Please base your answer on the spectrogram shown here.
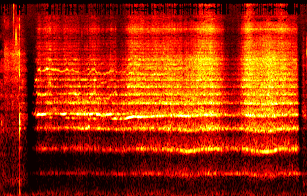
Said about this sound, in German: ein bisschen den Oberton konnte ich rauskitzeln, ja, also quasi so ein Flascholett. Hast du das gehört? Äh, da hast du noch du dazu gepfiffen. Nö, jetzt Nö, nicht. das war die Flöte.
